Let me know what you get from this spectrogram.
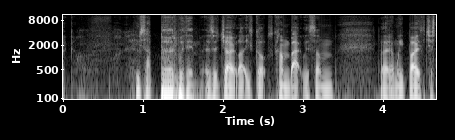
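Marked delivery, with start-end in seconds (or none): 0.2-1.7 imitated whispering voice. Retelling a joke told to a friend at a surprise party: imitating a whisper. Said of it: "I just whispered to Dan".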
